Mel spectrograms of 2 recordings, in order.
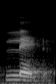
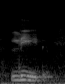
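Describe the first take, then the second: First: The word has a short 'e' vowel. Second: The word has a long 'ee' vowel. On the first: It means a metallic element. "LED, that is a metallic element" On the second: It means to guide or give direction. "when you are trying to give a direction or trying to follow someone"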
